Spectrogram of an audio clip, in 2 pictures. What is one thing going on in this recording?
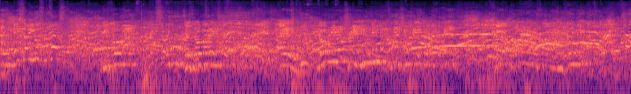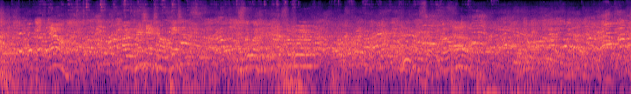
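Dance music plays loudly through speakers.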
